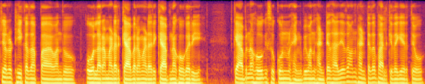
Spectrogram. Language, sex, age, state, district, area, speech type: Kannada, male, 18-30, Karnataka, Bidar, urban, spontaneous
